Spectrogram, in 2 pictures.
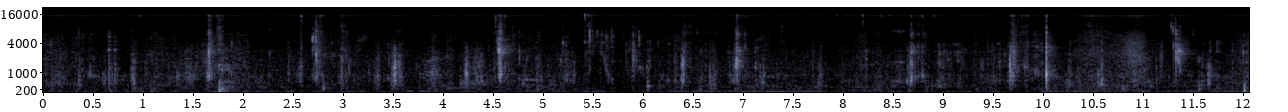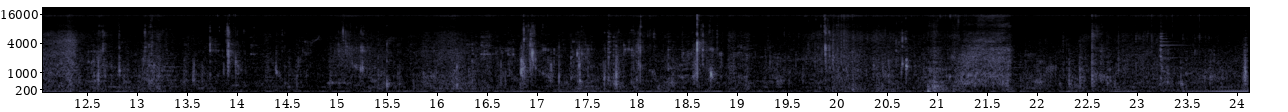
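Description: Close-up eating sounds of rice and chicken curry eaten by hand: chewing and wet mouth noises, with fingers working the rice on a steel plate. The whole is a run of short sharp clicks, over a steady low hum.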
